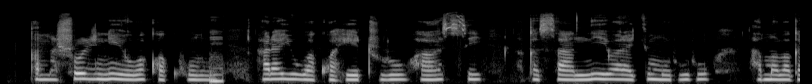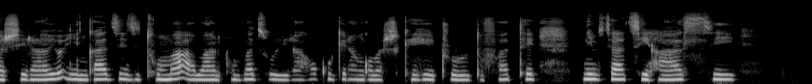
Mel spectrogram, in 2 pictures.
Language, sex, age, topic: Rundi, female, 25-35, education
